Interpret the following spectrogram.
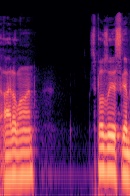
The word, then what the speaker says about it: Eidolon: Raven concealment systems holster believe this is pronounced the idolon supposedly this is going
